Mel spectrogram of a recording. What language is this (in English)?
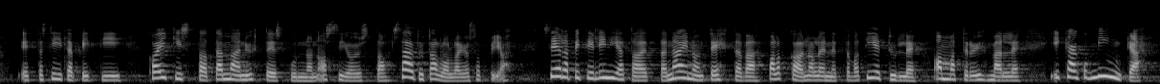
Finnish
